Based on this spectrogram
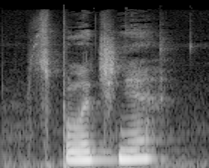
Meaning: together (at the same time, in the same place, in close association)
- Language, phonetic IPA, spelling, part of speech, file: Czech, [ˈspolɛt͡ʃɲɛ], společně, adverb, Cs-společně.ogg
